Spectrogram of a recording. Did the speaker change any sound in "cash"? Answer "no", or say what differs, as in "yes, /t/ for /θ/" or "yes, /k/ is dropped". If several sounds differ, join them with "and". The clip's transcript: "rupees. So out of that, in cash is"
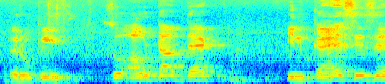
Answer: yes, /s/ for /ʃ/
